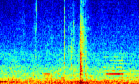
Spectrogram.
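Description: Busy city street noise with traffic and the murmur of people around. About a second in, a single sharp click stands out.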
